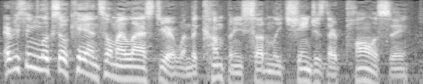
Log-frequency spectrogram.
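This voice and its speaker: A sardonic young man, lively pitch. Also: fast talker, soft background music. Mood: bitter, guilty. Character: guilt-ridden young man, a bitter house employee. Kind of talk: video game voice acting.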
